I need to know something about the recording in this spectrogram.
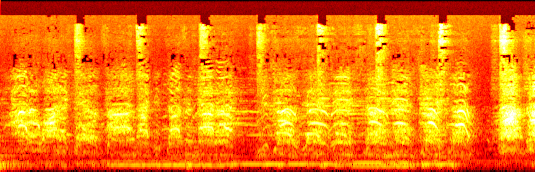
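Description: Concert crowd singing along loudly in unison with a rock band, the band's music underneath. The crowd surges louder just before the end.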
